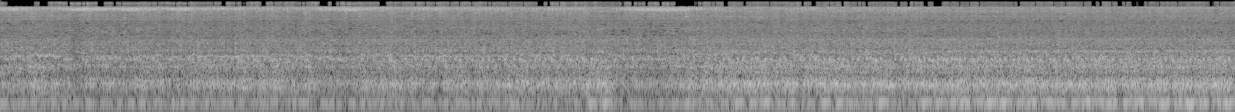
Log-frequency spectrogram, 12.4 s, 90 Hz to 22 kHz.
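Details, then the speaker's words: Jeep TJ with 350 small-block Chevy V8 after installing Edelbrock 1825 Thunder AVS carburetor and 2701 Performer intake, plus some distributor cap tuning; smooth steady V8 rumble with even beat, no misses or lean pops; sounding pretty good, normal idle. "all right guys so a little bit of tuning distributor cap and now it's sounding pretty good"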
